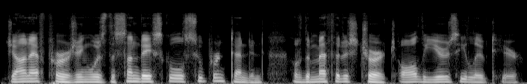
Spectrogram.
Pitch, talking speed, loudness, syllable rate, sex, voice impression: 115 Hz, 205 wpm, -18 LUFS, 5.9 syllables/s, male, masculine, adult-like, thick, tensed, powerful, slightly hard, cool, intellectual, calm, mature, wild, lively, slightly strict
